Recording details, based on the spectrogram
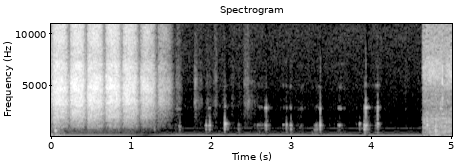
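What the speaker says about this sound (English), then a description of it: "I had to settle for taping a piece of sandpaper down to my table saw top" Wood pieces for an edge grain cutting board rubbed across sandpaper taped to a table saw top, a rhythmic rasping sanding stroke that fades into quiet ticks and faint hum before a brief rough scrape at the end.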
